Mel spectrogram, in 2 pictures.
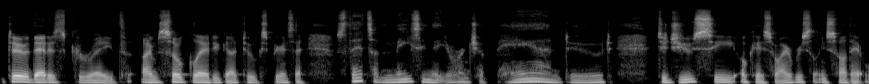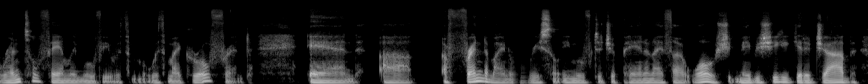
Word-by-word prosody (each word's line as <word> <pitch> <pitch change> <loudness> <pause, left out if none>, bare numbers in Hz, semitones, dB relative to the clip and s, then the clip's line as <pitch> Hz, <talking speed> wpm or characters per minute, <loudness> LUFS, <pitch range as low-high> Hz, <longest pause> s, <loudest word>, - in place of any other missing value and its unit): Dude, 130 -4 +8
that 110 -1 +8
is 100 -2 0
great. 90 -2 -3
I'm 100 0 +3
so 115 +4 +6
glad 105 -3 +3
you 95 - -1
got 95 0 -1
to 90 - -2
experience 95 +3 -4
that - - -3 0.3
so - - -4
that's 155 -2 0
amazing 120 +3 -1
that 100 - -5
you 100 - -8
were 110 - -6
in 100 - -8
Japan, 115 +6 -2
dude. 100 +2 -6 0.4
Did 100 -1 +1
you 110 +5 +2
see 110 -4 +6
okay, 105 -4 -1
so 85 +1 +1
I 90 - +1
recently 100 -1 0
saw 95 0 +2
that 90 -1 -1
Rental 110 - -1
Family 80 -7 -2
movie 75 -5 -6
with - - -12 0.2
with 80 +2 -9
my 75 -1 -2
girlfriend, 95 - -3 0.6
and 85 -5 +1 0.2
a 85 -2 -3 0.3
a - - 0
friend 130 +5 +3
of 125 - 0
mine 80 -4 -6
recently 85 +1 -1
moved 80 -1 -5
to - - -3
Japan, 80 +1 -4
and 85 - -2
I 85 - -3
thought, 80 0 -6
"Whoa, 115 +3 +4
she 85 - -2
maybe 85 0 -1
she 100 +4 +4
could 105 -3 -1
get 90 - +2
a 85 - +1
job 90 +3 +2
95 Hz, 200 wpm, -25 LUFS, 85-110 Hz, 0.6 s, Dude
